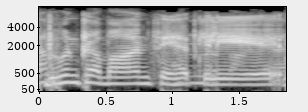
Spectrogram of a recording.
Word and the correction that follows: धूम्रपान: Dhumrapan, say it again. – मुझे वो प्रनाउंस नहीं करना तो बहुत खतरनाक. धूम्रपान.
